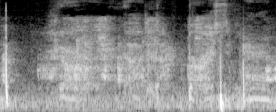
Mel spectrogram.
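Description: A child whispering breathily close to the microphone, with a sharp click at the start and another about a second and a half in.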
